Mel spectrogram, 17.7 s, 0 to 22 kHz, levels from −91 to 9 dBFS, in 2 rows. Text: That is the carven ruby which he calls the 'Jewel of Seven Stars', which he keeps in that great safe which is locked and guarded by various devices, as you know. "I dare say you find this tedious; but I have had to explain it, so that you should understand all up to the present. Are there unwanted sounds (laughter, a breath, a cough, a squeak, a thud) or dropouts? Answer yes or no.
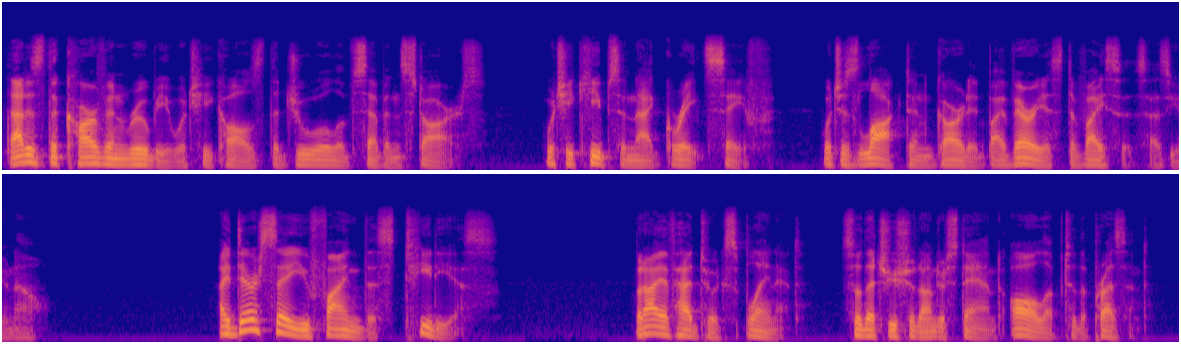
no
